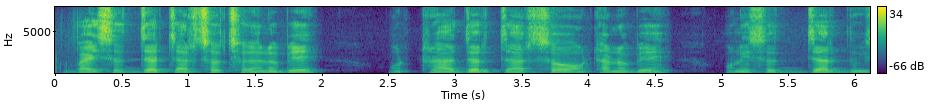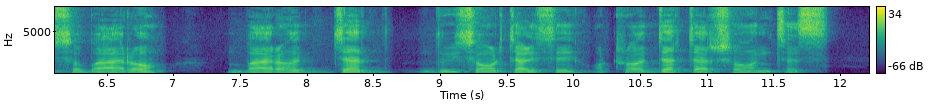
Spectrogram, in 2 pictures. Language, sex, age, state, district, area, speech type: Odia, male, 30-45, Odisha, Kalahandi, rural, spontaneous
